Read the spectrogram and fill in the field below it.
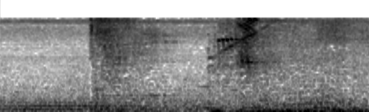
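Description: A portal gun fires with a sharp electric whoosh.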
